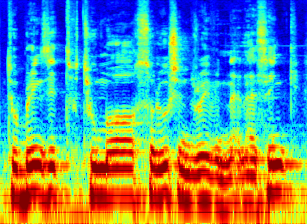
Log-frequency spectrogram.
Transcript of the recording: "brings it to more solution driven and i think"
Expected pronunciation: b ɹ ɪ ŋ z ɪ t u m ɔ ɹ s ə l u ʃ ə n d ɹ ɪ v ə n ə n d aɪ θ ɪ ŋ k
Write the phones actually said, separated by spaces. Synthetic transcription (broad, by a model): b ɹ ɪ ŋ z ɪ t u m ɔ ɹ s ə l u ʃ ə n d ɹ ɪ v ə n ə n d aɪ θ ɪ ŋ k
